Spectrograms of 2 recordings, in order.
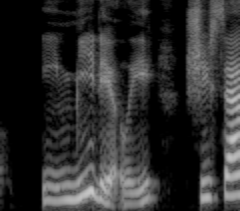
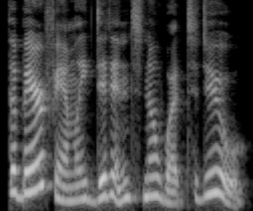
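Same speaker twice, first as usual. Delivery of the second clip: plain reading voice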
